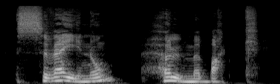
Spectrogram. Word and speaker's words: Sveinung Hølmebakk: Ja, Sveinung Hölmeback.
